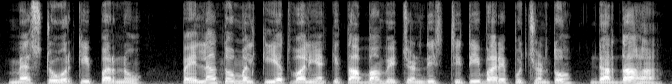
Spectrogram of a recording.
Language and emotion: Punjabi, fearful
